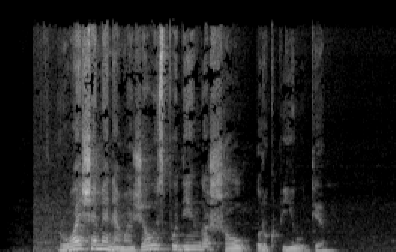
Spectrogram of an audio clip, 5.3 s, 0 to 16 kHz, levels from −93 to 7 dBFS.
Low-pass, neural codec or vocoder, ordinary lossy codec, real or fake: 14.4 kHz; none; MP3, 64 kbps; real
